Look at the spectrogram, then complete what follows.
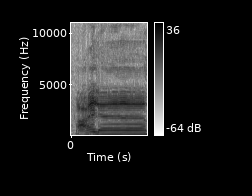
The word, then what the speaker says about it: علی: علی ھدی من ربہم، علی، عین کے تلفظ کا خاص خیال رکھنا ہے، یہ حلق سے نکلتا ہے، اور اس کو پڑھنے کے لیے مخرج پہ دھیان دینا بہت ضروری ہے۔ اگر ہم اس کو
